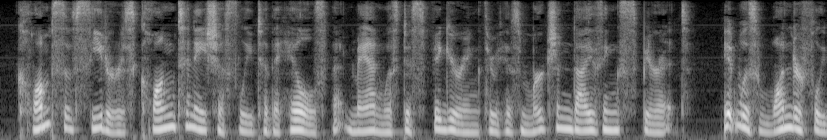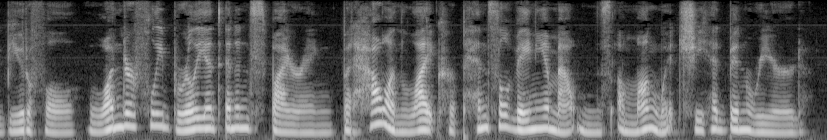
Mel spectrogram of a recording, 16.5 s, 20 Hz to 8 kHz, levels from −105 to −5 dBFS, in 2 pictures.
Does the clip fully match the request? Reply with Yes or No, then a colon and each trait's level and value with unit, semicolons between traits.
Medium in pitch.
Yes: medium, 160 Hz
